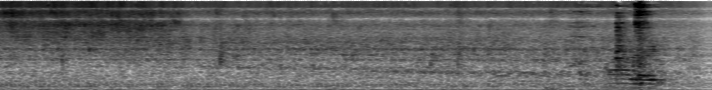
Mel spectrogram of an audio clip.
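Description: Water runs steadily from a tap in a low, faint hiss, with a brief clatter near the end.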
